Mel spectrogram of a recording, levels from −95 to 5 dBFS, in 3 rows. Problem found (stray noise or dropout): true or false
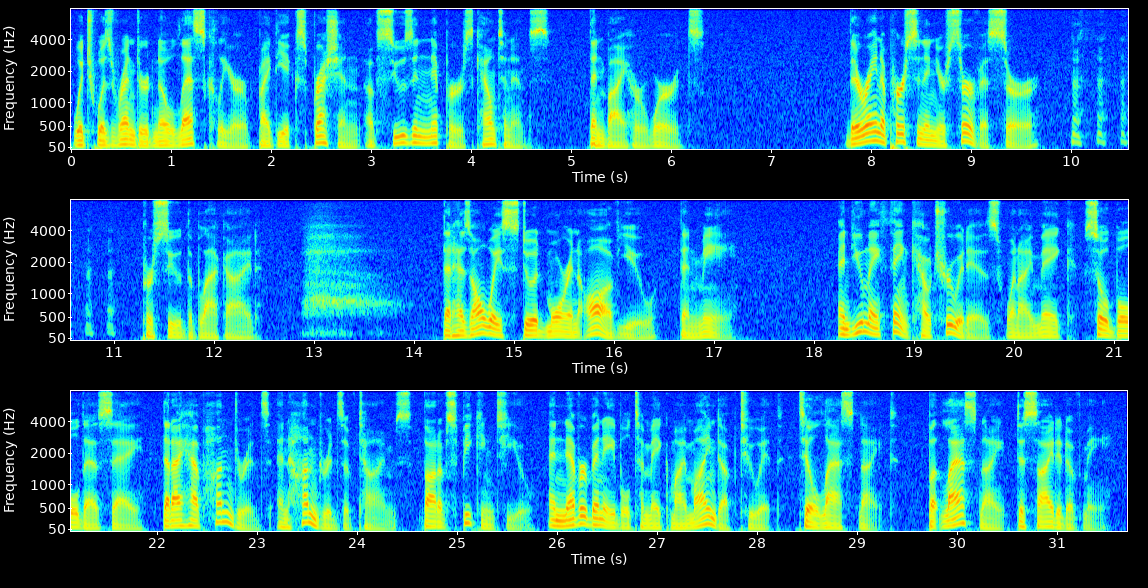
true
